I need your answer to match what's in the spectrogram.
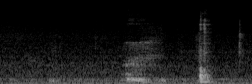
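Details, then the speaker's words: GM 4L60E transmission rebuild, tapping the low roller housing into the case past the case silencer: two dull taps, the second ringing sharper as a solid thunk, showing the housing has bottomed; tap tone change when part seats. "you hear the tone the tone changed when the case starts ringing and you can't tap that down it sounds like a solid thunk you've got it down in there"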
